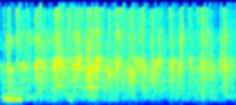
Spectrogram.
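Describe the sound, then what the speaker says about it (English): Steady applause from an audience fills the whole moment, dense clapping without pause, with a little crowd murmur mixed in. "Give them a round of applause."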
